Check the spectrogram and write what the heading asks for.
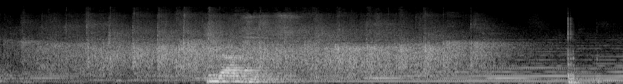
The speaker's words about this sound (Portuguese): Aleluia, aplauda Ele.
